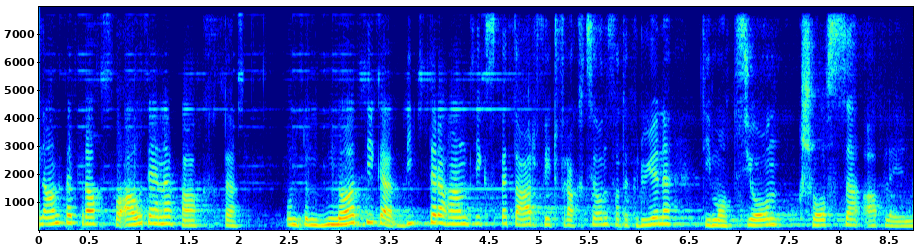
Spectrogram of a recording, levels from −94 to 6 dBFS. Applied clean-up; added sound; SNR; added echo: neural separator model SepFormer DNS4.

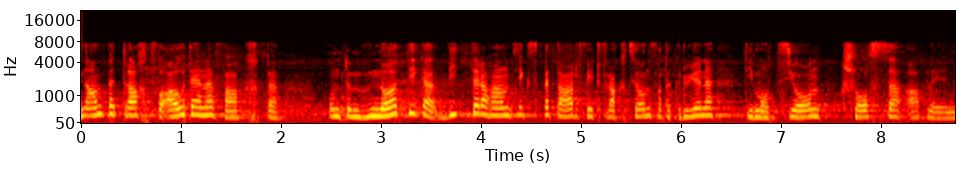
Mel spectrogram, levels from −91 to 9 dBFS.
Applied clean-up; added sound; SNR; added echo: none; none; none; none.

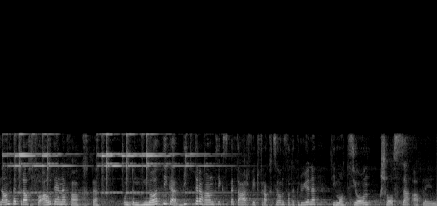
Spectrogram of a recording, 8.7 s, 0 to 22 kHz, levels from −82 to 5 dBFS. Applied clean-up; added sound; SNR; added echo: none; Doorbell; 6 dB; reverberation time 1.0 s.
